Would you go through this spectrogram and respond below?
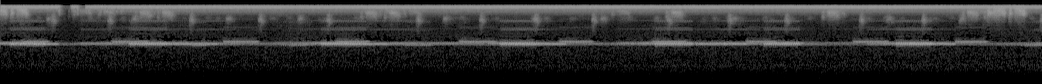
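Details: Crickets calling from grass at night in Bulgaria during warm summer weather: a sustained high-pitched trill in slightly uneven pulses, with a background of many fainter chirping insects and one brief dip in loudness early on.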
